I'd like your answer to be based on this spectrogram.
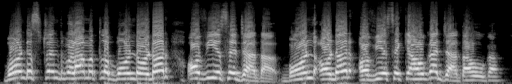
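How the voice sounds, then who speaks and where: A man teaching a chemistry exam-prep lecture in a lively way, with an Indian accent, asking and answering his own questions and mixing in English terms. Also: very high-pitched, quick pace. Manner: energetic, asks and answers his own questions, calls students "beta"; mixes Hindi with English terms, uses mnemonics and jokes.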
